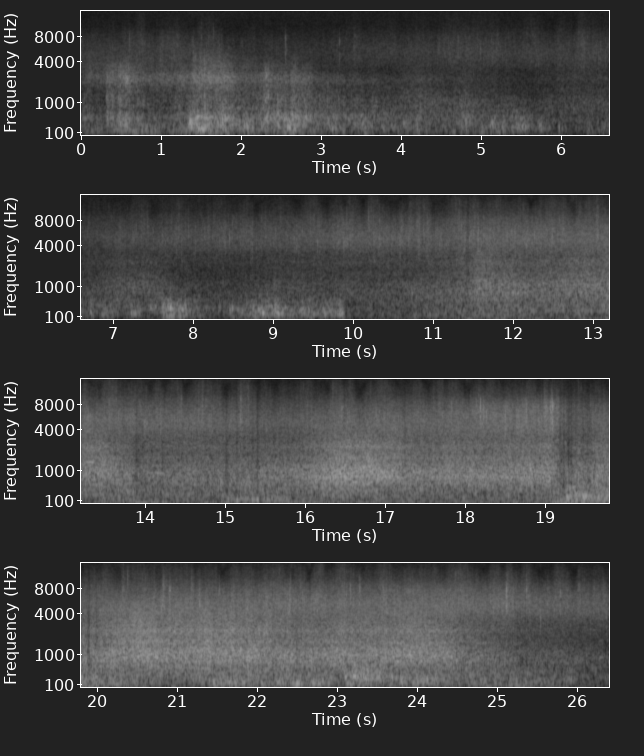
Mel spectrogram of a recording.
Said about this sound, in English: And with that came the first big, fat drops of water that always seemed to warn of the approach of a cloudburst. And all of a sudden, the storm broke directly over us.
